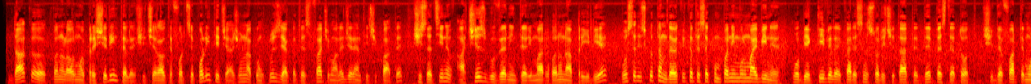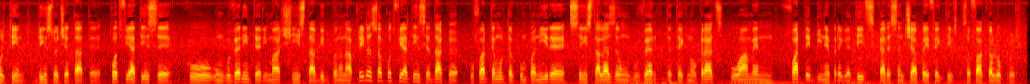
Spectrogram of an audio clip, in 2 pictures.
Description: Liviu Dragnea a precizat că alegerile anticipate ar putea fi organizate, cel mai devreme, la începutul lunii aprilie:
